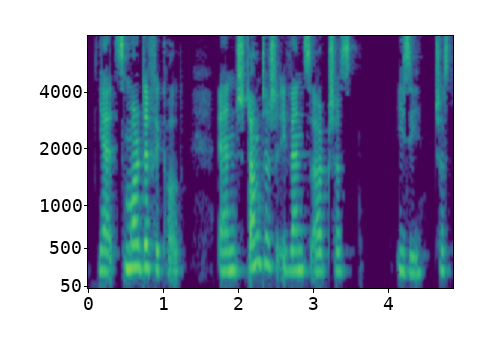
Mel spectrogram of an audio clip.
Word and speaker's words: Stammtisch: Stammtisch. Stammtisch.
